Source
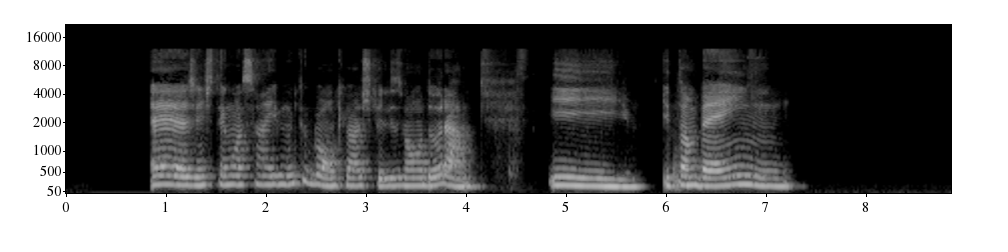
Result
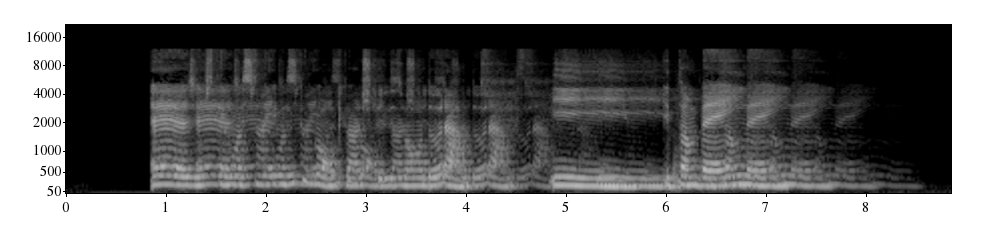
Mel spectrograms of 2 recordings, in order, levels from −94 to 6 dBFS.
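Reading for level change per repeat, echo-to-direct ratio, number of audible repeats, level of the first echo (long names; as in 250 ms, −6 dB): −12.5 dB, −6.5 dB, 3, −7.0 dB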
